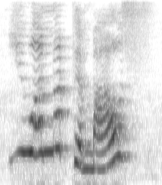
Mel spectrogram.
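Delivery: high, loud little monster; child monster facing the snake. Acted. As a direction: accuse it boldly in a high voice. Child faces creature.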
